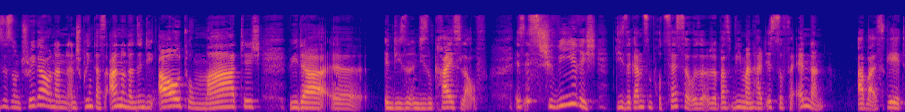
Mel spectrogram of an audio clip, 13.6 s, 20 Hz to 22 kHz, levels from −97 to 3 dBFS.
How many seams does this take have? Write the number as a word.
zero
